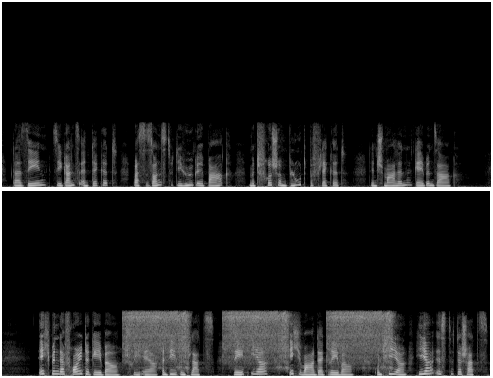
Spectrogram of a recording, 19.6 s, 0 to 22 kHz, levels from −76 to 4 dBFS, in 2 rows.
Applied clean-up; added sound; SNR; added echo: none; Hiss; 3 dB; none.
